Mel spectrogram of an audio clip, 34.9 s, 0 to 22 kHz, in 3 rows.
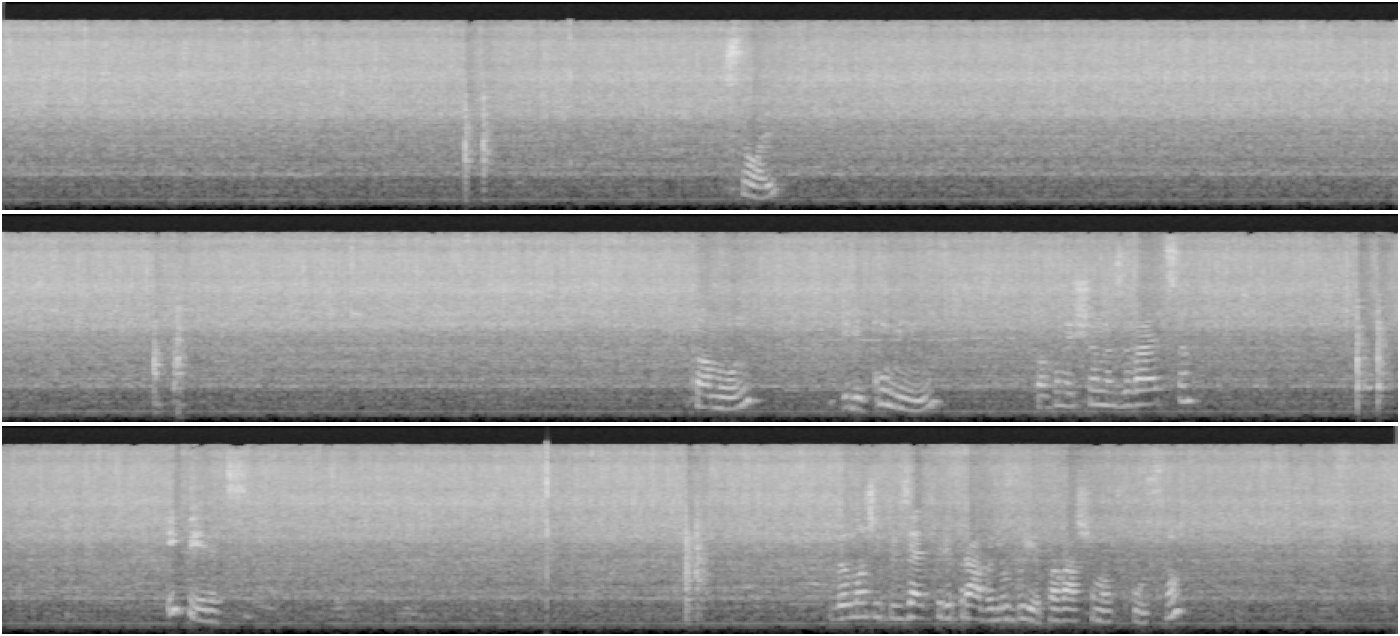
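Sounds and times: food sizzling in a pan: 0.0 - 34.9.

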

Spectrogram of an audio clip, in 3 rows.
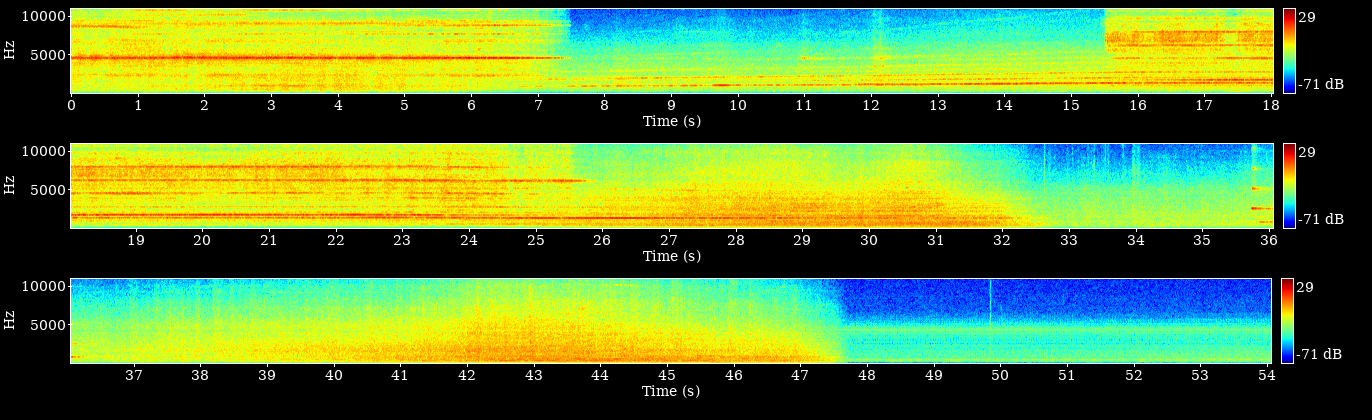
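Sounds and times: train wheel squeal: 0.0 - 32.8, 33.9 - 47.7
diesel railcar engine pulling away: 34.1 - 47.6.

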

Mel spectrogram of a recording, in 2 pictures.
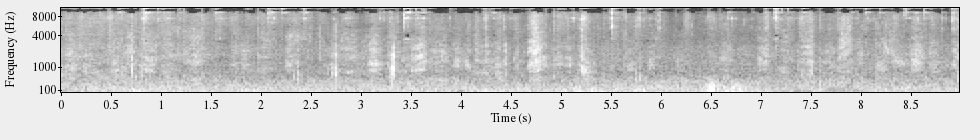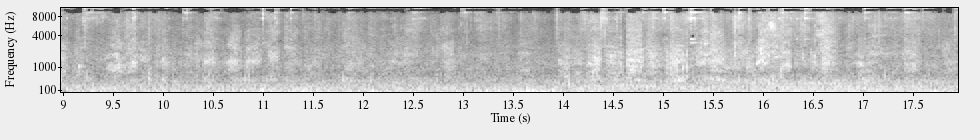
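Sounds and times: dogs playing rough: 0.0 - 17.9
steady low rumble: 0.0 - 17.9.

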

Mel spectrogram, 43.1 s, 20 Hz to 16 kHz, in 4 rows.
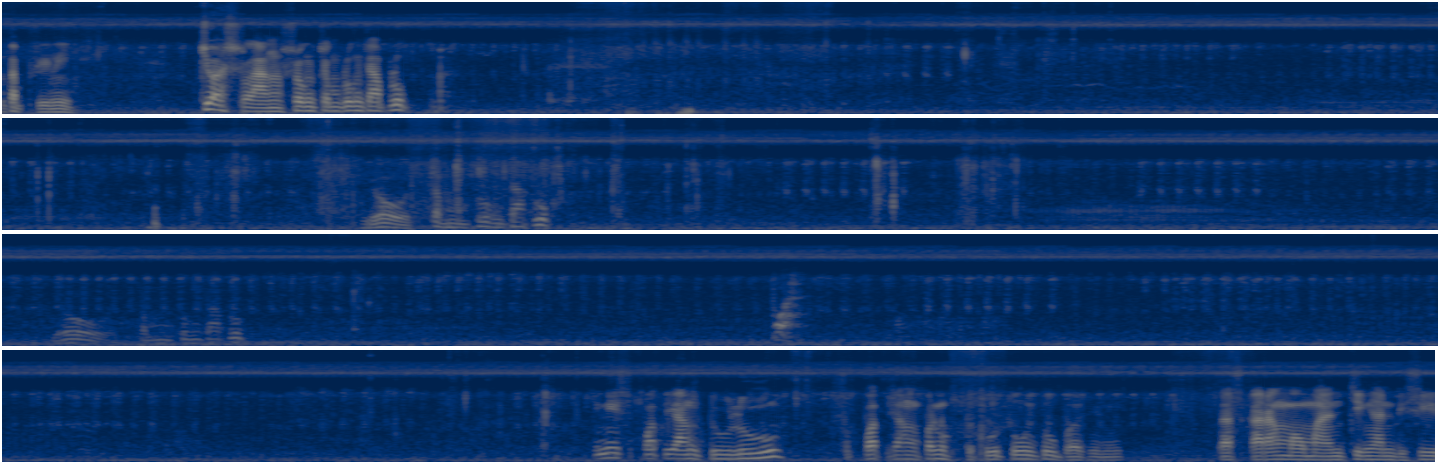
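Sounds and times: insects chirring: 0.0 - 43.0.

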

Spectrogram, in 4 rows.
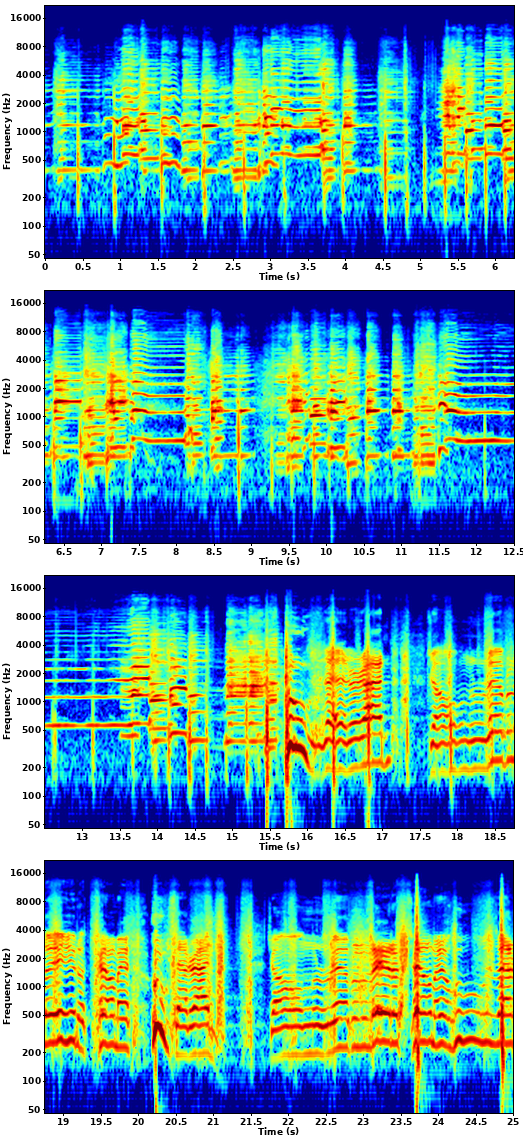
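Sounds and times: solo harmonica: 0.0 - 25.0.

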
